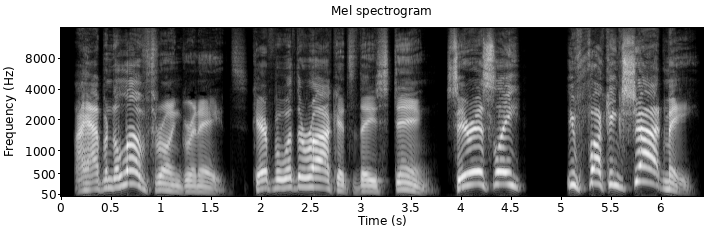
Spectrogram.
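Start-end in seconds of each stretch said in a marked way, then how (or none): 3.9-6.4 high-pitched indignant shout at a teammate; outraged yell. Real, not acted. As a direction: yelp of betrayal, pitch shooting up. Hit by friendly fire.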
